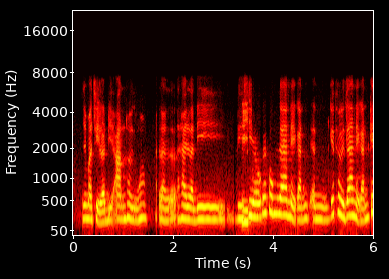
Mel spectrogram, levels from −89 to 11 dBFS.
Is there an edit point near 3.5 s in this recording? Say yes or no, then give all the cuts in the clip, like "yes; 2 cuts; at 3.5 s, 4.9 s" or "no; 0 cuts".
yes; 1 cut; at 3.5 s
